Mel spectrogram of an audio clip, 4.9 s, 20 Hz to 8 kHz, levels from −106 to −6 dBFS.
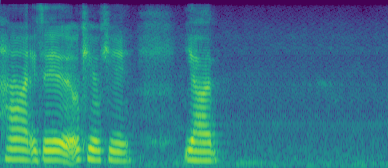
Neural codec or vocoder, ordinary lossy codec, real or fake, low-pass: codec, 16 kHz, 2 kbps, FunCodec, trained on Chinese and English, 25 frames a second; none; fake; 7.2 kHz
